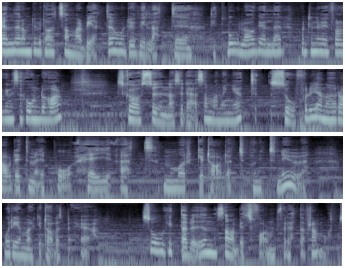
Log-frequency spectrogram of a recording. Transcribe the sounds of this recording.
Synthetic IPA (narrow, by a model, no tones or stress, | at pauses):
ɛlːəɾɔmd̪ɵvɪlhɑːɛt̪samːaɾbḛːt̪əɔd̪ɵvɪlːat̪ | d̪̥ɪt̪buːlɑːɡɛlːəɾvaɖɛnʉ̟ːɛfœɾɔɾɡanɪsaɧuːnd̪ɵɦaɾ | skasyːnasɪd̪ɛhæ̰ʂamːanhaŋːət̪ | sɔfoːɖɵjæːɳahœːɾaɑːvd̪ɛjt̪ʰɪlmɛ̰jpʰɔ̰hɛjæt̪mœɾkəʈʰɑ̰ːlə̰t̪pʰɵŋk̚t̪nʉ̟ː | ɔd̪ɛːmœɾkəʈʰɑ̰ːlət̪mɛø̰ːsɔhɪt̪ːaɾvɪ̰ɛnsamːaɾbeːt̪sfɔ̰ɾmfœɖɛt̪ːafɾamːoːt̪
